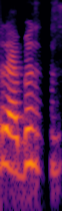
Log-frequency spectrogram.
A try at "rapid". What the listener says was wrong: रैबिस animal नहीं, रैपिड animals, not रैबिड। RAPID, रैपिड animals.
